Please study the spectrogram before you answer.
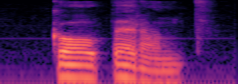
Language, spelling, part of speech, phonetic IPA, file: Polish, kooperant, noun, [ˌkɔːˈpɛrãnt], Pl-kooperant.ogg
